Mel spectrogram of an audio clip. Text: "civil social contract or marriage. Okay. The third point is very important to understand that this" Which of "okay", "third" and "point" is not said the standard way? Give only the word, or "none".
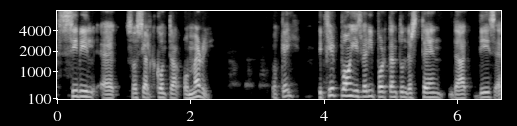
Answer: third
